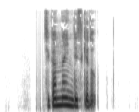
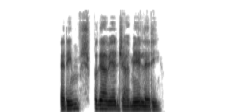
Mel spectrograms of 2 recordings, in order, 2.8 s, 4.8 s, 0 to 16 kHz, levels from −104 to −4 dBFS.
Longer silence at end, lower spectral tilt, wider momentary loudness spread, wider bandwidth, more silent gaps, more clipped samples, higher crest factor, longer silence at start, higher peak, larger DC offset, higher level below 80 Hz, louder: second, 0.9 s vs 1.6 s; about the same, -5.5 dB/octave vs -6.5 dB/octave; first, 13 LU vs 10 LU; first, 11.5 kHz vs 9 kHz; second, none vs 1.80-1.87 s; neither; about the same, 18 dB vs 18 dB; second, 0.9 s vs 1.2 s; second, -8 dBFS vs 0 dBFS; neither; second, -76 dBFS vs -58 dBFS; second, -23 LUFS vs -15 LUFS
